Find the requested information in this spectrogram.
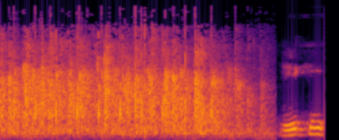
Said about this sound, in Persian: عالی، تشویق.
